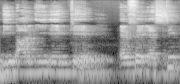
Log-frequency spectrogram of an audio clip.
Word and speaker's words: breakfast: So यहां पर the confusion happens when as per the spelling we say BREAKFAST. Pronunciation is breakfast. FAST, obviously हम बोलेंगे fast, but this is the problem. The pronunciation of this word is breakfast. थोड़ा speed में बोलना है, not breakfast, breakfast.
